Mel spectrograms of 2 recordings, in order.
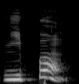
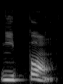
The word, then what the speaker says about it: Nippon: characters means Japan but it's called Nihon so so the the Chinese character you can see right now uh pronounced me um and there's another pronunciations for Japan in Japanese it's Nippon so Japan has two pronunciations only for Japan in Japanese so nihong and Nippon and the next one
